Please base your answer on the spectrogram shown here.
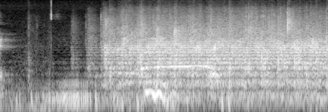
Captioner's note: audience cheering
